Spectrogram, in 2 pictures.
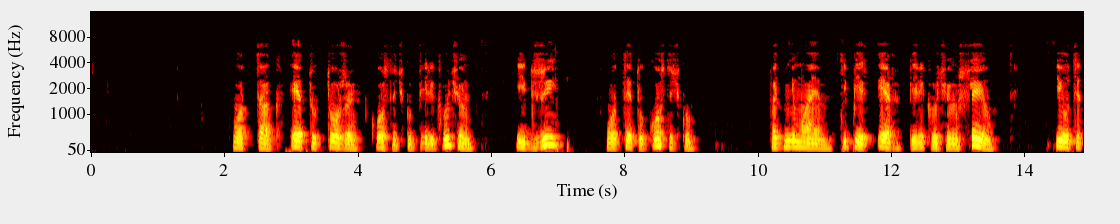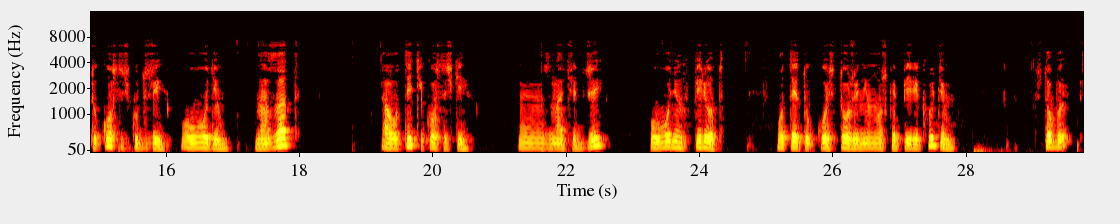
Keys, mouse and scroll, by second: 3.0 click, 3.7 r, 5.7 click, 6.9 g, 10.3 click, 11.2 r, 14.3 click, 15.3 g, 18.6 click, 21.7 g, 25.4 click, 25.4 r, 29.6 r.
